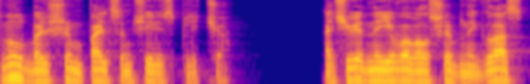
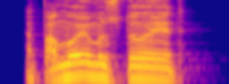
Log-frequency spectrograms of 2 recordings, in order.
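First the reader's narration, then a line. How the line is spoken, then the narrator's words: Grumbling. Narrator (Russian): проворчал Грюм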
